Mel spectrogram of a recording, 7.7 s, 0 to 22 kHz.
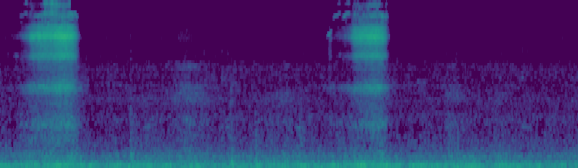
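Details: Loud snoring from a male: two whistling, hissy snore breaths about four seconds apart, roughly 15 per minute, over a steady low background hum.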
